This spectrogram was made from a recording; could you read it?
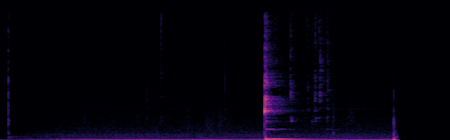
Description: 描述：在城市的一个车库里实地记录蜜蜂在某个酒厂的情况
标签： 葡萄酒 慕尼黑 现场记录 蜜蜂 城市
声道立体声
